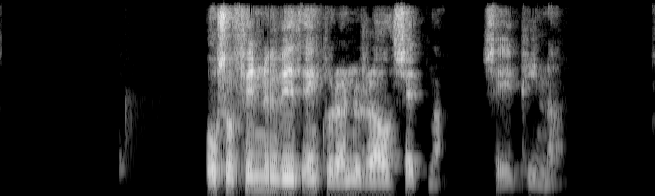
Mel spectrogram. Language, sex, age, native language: Icelandic, male, 50-59, Icelandic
